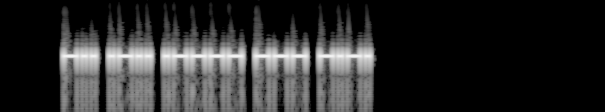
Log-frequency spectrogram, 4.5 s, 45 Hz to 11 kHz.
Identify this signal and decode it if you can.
Morse code, heard as a keyed tone, about 34 wpm, 700 Hz. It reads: DL1OC
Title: DXCC-100 Call Signs - 5 Characters - 35wpm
